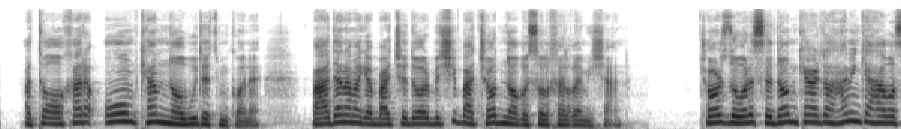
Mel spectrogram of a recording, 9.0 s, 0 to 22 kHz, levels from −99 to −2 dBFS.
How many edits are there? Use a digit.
1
